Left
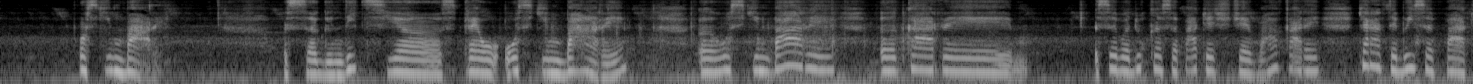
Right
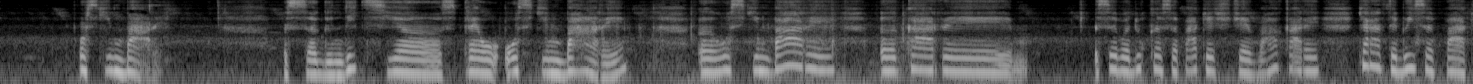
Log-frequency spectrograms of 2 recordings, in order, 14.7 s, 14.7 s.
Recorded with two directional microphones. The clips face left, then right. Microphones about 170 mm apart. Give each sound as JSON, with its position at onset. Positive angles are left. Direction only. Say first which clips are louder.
{"t": 0.7, "sound": "speech", "louder": "right 3 dB", "side_deg": -30}
{"t": 2.8, "sound": "speech", "louder": "right 3 dB", "side_deg": -40}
